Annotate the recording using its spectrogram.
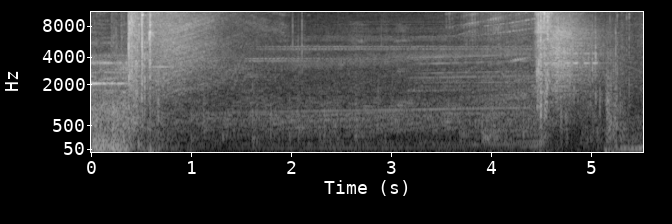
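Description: A syringe hisses as it is injected.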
